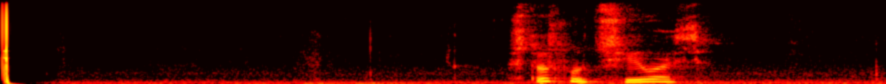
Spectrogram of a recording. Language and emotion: Russian, neutral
